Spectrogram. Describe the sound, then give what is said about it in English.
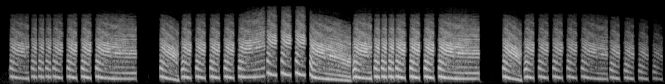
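A loud, rapid barrage of blasts from a super air horn, stuttering in quick bursts with brief pauses, blaring alone with no talking. “my parents like should we give him the super air horn?”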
